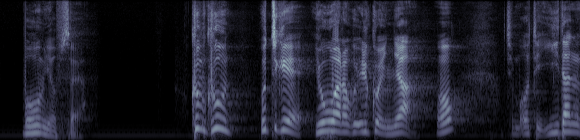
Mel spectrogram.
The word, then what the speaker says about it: 여호와: 그러니까 못 읽는데 어쨌든 성경에 기록되어 있으니까 어떤 식으로든 읽어야 되니까 아도나이 모음을 갖다 붙여서 여호와라고 읽는 거예요.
